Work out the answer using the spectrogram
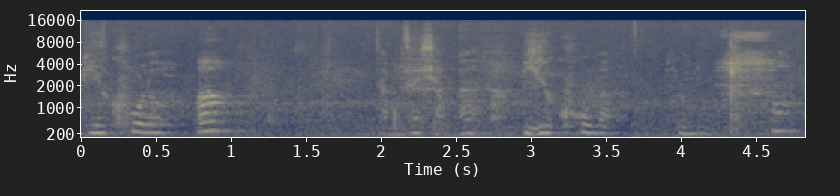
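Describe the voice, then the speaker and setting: A woman's voice: fairly high pitch, normal speed, noisy background, close to an everyday voice. A middle-aged actress playing a shrewd, motherly official's wife who talks soothingly and schemes in a TV drama. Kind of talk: TV drama acting.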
